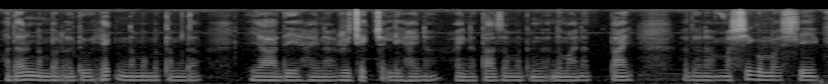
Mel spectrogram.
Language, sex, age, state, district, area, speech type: Manipuri, male, 18-30, Manipur, Chandel, rural, spontaneous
